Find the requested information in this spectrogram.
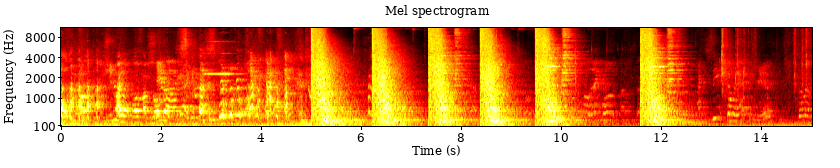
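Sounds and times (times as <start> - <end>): pistol shots ringing: 5.0 - 10.6, 11.6 - 12.8.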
